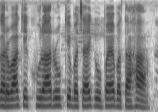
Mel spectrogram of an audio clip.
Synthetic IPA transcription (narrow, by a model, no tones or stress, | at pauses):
ɡəɾʋakekʰuɾaːɾɾoːk̚kebɐt͡ʃaːekeʊpajebɐt̪aːɦaː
